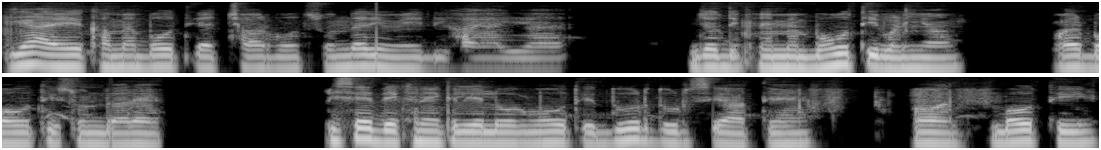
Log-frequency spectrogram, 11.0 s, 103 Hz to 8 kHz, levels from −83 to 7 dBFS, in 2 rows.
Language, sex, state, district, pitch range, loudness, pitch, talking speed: Hindi, male, Bihar, Saran, 135-150 Hz, -18 LUFS, 140 Hz, 210 wpm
